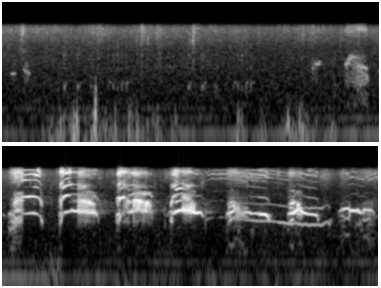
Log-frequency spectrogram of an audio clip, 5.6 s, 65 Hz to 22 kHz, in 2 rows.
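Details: Six red female Miniature Pinscher puppies from a 2013 kennel litter voicing discontent after tasting freedom; quiet start, then a run of loud, high, arching whines and yelps repeated about every half second.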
